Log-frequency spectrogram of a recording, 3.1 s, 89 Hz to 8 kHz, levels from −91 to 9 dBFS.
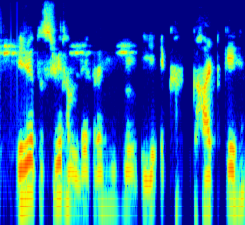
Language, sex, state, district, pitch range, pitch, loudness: Hindi, male, Uttar Pradesh, Jyotiba Phule Nagar, 130-155 Hz, 130 Hz, -22 LUFS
